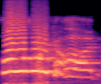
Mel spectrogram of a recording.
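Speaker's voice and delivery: high squealing oh my God; a sudden delighted shriek; excited squeal. Real, not acted. Reacting to homework list.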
